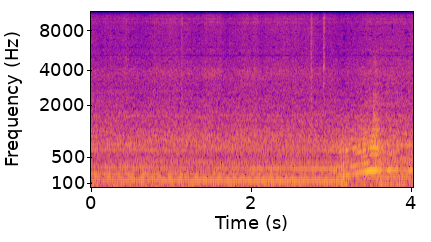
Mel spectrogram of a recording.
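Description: Mercedes-AMG C43 engine running at steady revs, then rising sharply in pitch and getting louder about three seconds in as the car accelerates.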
